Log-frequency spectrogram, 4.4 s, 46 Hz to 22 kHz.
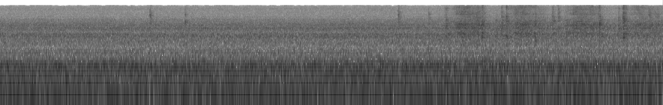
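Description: Steady low rumble and rush of cockpit noise in a Boeing 737-800 flying its approach: airflow over the nose and the engines, heard inside the flight deck.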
